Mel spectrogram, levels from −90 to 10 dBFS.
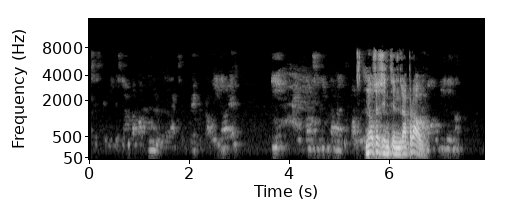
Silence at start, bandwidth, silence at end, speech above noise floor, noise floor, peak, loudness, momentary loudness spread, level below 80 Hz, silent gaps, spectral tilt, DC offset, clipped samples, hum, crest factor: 0.75 s; 8 kHz; 0.6 s; 56 dB; -70 dBFS; 0 dBFS; -14 LUFS; 26 LU; -52 dBFS; none; -5 dB/octave; under 0.1%; under 0.1%; none; 18 dB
